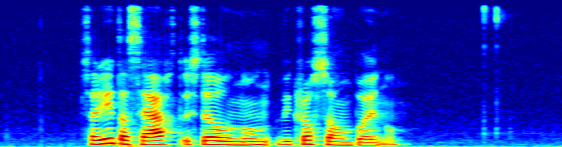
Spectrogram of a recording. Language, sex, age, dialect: Faroese, female, 15-35, Norðurstreymoy/Eysturoy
